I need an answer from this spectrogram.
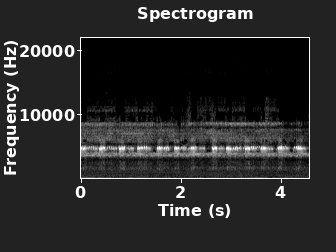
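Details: Grass insects calling through a one-hour study session: a steady high-pitched band of chirps pulsing about three times per second, with low rumbling background noise underneath.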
